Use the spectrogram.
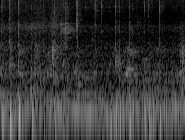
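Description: Typing on a computer keyboard with quick, light clicking keystrokes in an uneven rhythm, close and moderately quiet, under low background noise.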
